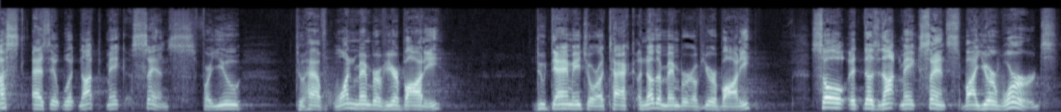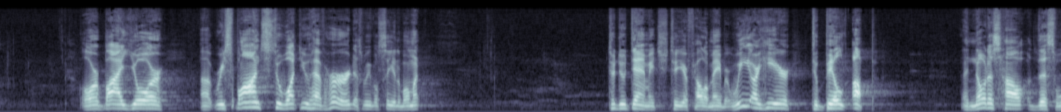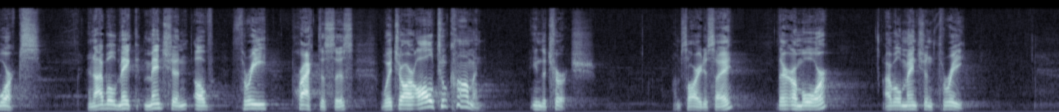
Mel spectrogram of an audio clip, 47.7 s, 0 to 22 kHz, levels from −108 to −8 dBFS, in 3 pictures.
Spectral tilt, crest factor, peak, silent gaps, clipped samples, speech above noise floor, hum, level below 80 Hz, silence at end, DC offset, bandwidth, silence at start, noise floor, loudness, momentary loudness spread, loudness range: -4 dB/octave; 24 dB; -2 dBFS; none; under 0.1%; 49 dB; none; -76 dBFS; 1.45 s; under 0.1%; 16 kHz; 0 s; -73 dBFS; -25 LUFS; 14 LU; 9 LU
